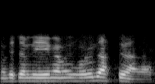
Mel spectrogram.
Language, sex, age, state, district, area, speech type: Marathi, male, 18-30, Maharashtra, Yavatmal, rural, conversation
